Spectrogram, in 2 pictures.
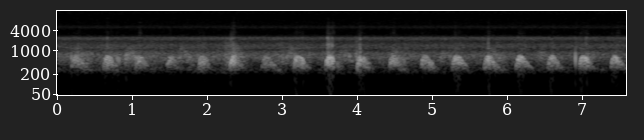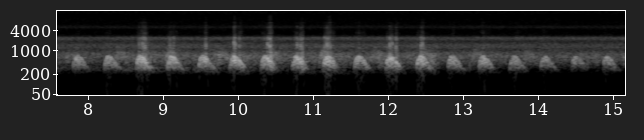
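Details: Fetal heartbeat at 17 weeks 5 days of pregnancy on a hired Hi Bebe BT200 home fetal Doppler: fast, regular whooshing at about 145 beats a minute.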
